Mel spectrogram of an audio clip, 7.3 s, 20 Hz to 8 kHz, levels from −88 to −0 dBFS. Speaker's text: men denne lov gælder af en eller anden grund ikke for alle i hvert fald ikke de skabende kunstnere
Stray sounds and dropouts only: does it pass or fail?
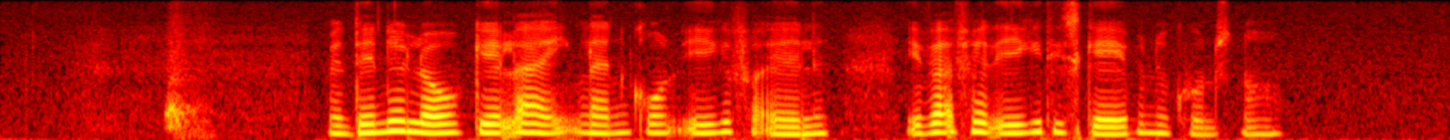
fail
